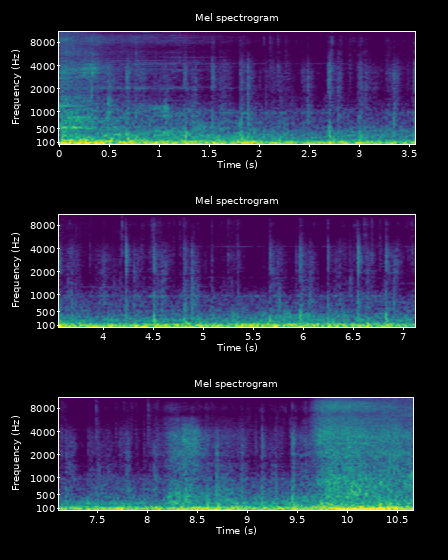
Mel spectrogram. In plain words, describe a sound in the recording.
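Quick footsteps patter on stone.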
